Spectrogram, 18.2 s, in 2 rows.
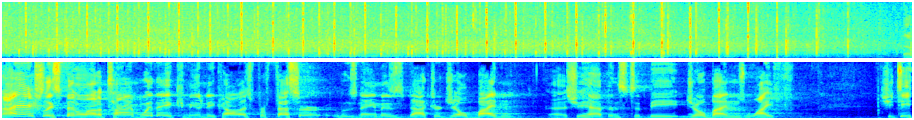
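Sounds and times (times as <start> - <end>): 
audience applause for graduates' families: 0.0 - 9.1
speech: 9.1 - 17.0, 17.9 - 18.1.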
